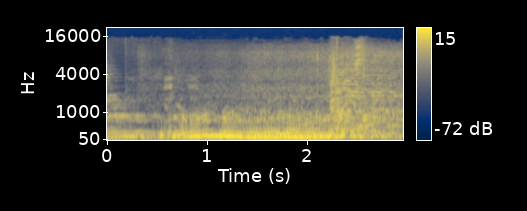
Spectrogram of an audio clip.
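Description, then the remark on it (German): A vehicle engine roars at speed, taking a curve at 60, its pitch climbing and bending as it revs through the turn, loud and continuous with no voices. “Der Lader schmierte mit 60 um die nächste Kurve.”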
